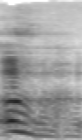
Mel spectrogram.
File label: human old hit; wesnoth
